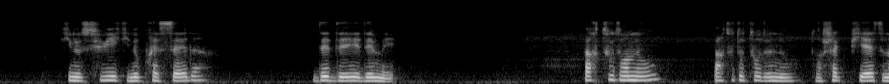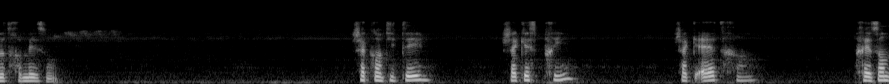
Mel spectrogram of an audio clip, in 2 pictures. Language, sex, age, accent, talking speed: French, female, 40-59, French, 100 wpm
